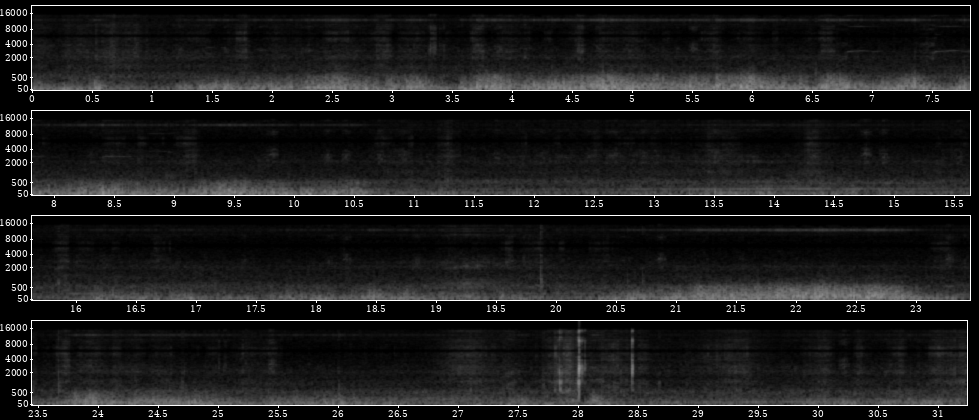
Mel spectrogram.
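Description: Wind buffeting the microphone in uneven gusts: a low rumble that swells for the first ten seconds or so, eases off, then swells again a little past the middle. A single sharp click comes near the end.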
